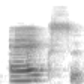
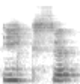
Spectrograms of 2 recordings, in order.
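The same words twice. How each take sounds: First: The letter name is said the English way. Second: The letter name is said the French way. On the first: The speaker calls it right. "c'est X" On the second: The speaker calls it wrong. "pas comme en français X"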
